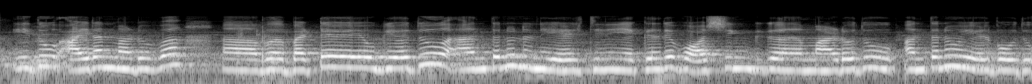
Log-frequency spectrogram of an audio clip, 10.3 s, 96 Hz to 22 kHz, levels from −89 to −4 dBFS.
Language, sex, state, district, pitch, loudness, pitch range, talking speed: Kannada, female, Karnataka, Chamarajanagar, 255 Hz, -13 LUFS, 240-280 Hz, 70 wpm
